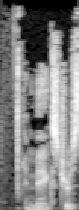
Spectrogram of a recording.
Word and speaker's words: Mixtress: Mixtress, again, is M-I-X-T-R-E-S-S. Ray is spelled R-A-E.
